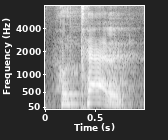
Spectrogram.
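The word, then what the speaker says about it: hotel: اوعى انت حر الكلمه دي ها بص ها هوتال بص قلت ايه ها هوتال هوتال هوتال ماشي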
